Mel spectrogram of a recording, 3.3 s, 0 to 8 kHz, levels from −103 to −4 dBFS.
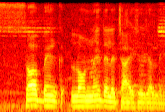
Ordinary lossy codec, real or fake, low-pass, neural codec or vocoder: none; real; 7.2 kHz; none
